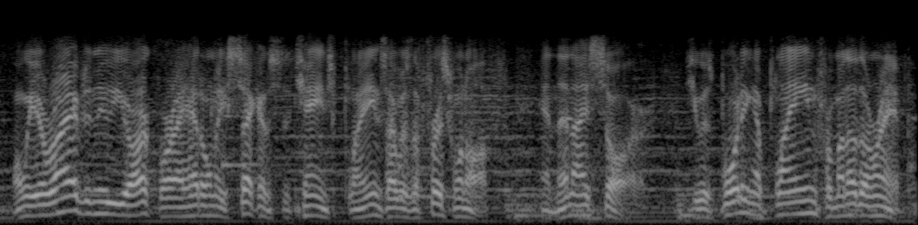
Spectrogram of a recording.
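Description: An actor playing a brash, wry freelance investigator in punchy, hard-boiled 1950s radio style. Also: male voice, mid-range voice, lightly acted. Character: brash, wry freelance insurance investigator narrating his case. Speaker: lead character and narrator. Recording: dull 1950s radio recording.

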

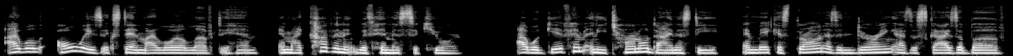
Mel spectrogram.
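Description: A woman reading scripture as a podcast host, in a measured style with deliberate, reverent phrasing. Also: lowish voice, darkish tone, no echo, clean studio sound.

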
